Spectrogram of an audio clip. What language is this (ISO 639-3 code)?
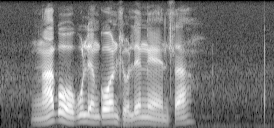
ssw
